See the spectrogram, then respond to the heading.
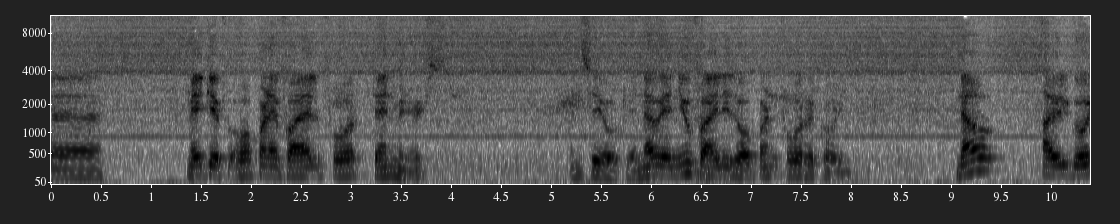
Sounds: speech

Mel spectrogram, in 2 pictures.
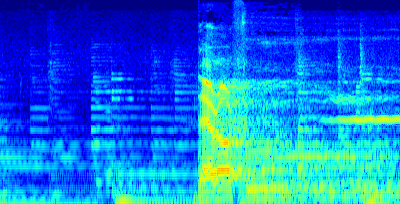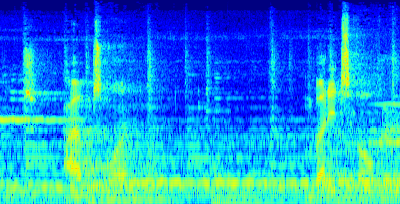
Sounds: music

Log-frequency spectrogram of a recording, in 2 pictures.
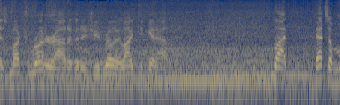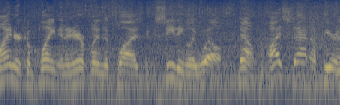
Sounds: vehicle, outside, urban or man-made, speech

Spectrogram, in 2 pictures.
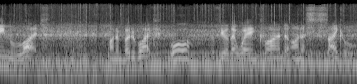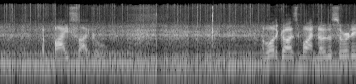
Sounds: vehicle, motorcycle, speech

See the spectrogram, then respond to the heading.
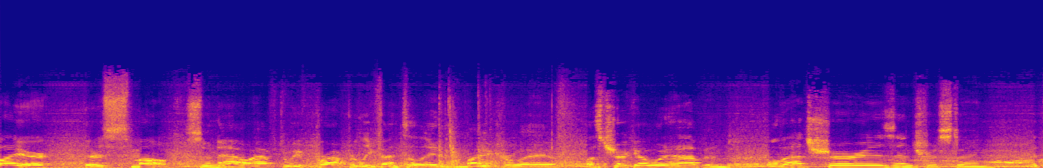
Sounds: speech

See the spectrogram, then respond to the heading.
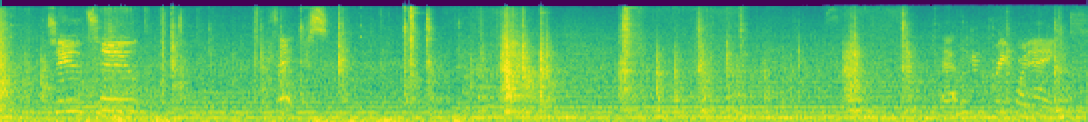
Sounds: speech

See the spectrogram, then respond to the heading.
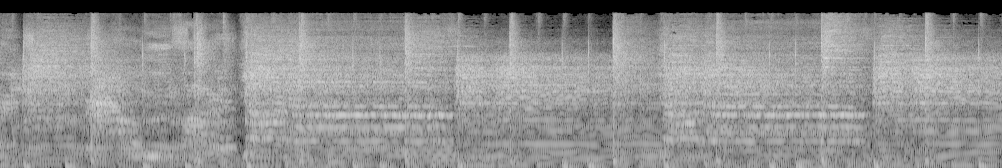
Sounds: music

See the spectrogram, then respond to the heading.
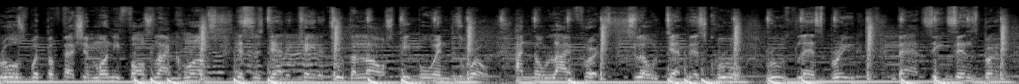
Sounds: music

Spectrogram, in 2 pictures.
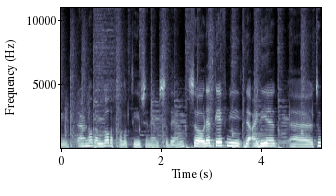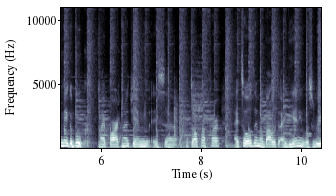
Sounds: speech, music

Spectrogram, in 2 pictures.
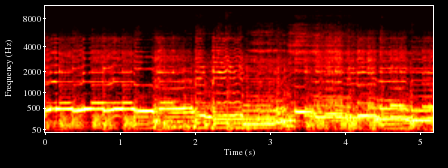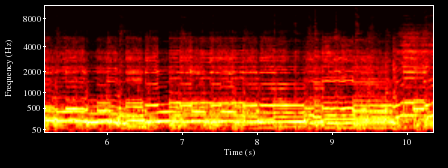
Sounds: music

